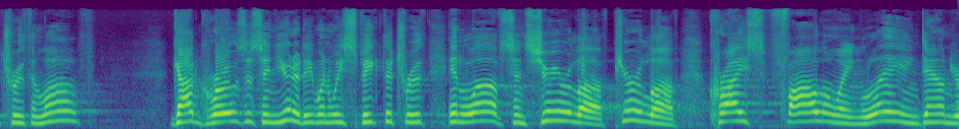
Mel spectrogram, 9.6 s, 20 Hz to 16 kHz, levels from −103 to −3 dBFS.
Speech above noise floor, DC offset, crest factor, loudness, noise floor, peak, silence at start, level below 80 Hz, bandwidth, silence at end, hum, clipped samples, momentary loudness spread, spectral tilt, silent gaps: 39 dB; under 0.1%; 20 dB; -23 LUFS; -61 dBFS; -4 dBFS; 0 s; -72 dBFS; 12.5 kHz; 0 s; none; under 0.1%; 7 LU; -4.5 dB/octave; none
